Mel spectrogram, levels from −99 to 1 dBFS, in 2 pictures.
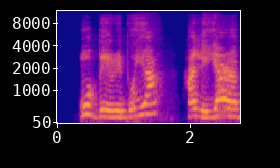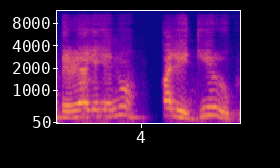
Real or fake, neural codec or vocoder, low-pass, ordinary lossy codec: fake; codec, 44.1 kHz, 2.6 kbps, DAC; 10.8 kHz; none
